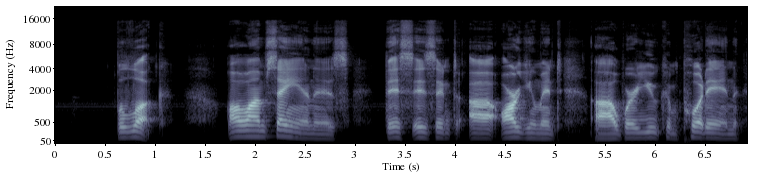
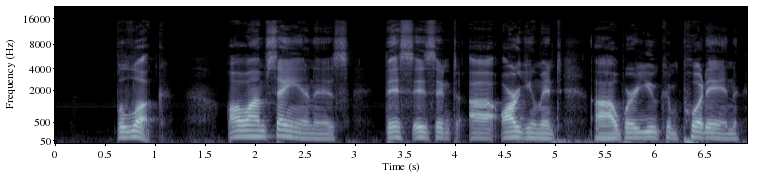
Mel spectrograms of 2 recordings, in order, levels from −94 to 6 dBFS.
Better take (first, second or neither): second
